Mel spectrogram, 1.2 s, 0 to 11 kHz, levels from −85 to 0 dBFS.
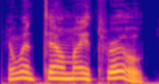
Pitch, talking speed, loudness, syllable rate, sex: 205 Hz, 250 wpm, -13 LUFS, 5.0 syllables/s, male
